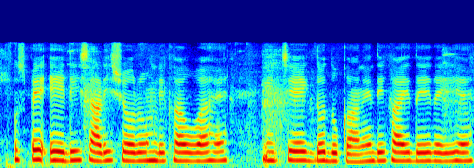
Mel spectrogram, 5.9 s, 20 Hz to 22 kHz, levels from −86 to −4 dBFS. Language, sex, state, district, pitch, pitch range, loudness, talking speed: Hindi, female, Bihar, West Champaran, 200 Hz, 195-210 Hz, -14 LUFS, 160 wpm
